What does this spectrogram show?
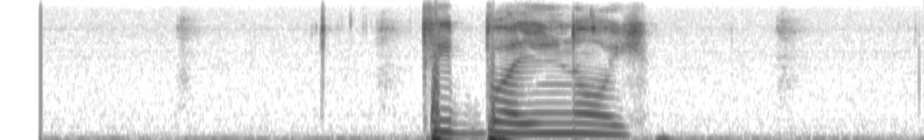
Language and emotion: Russian, angry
